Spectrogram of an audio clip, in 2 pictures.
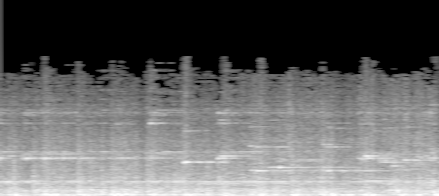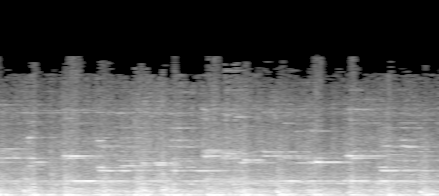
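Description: School marching band playing: snare and bass drums keep a dense march beat while bell lyres ring a melody of short, high metallic notes over it.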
